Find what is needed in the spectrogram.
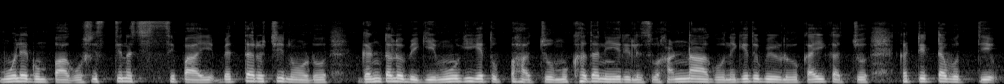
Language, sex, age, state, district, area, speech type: Kannada, male, 18-30, Karnataka, Udupi, rural, spontaneous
